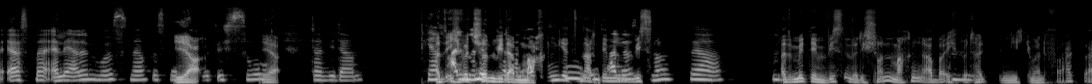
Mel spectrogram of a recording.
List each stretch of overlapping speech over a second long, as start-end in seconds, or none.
4.3-6.7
